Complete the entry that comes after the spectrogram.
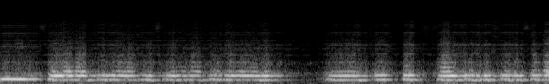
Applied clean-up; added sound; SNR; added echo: neural separator model SepFormer DNS4.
